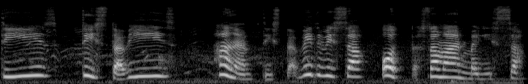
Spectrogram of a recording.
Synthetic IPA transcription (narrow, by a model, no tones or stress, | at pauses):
t̪iːz | t̪ist̪ɒʋiːz | hɒnɛmt̪ist̪ɒvid̪ʋisːɑot̪ːɒsɒmaːnmɛɡisːɑ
